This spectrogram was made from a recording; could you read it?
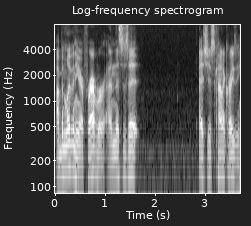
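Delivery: soft, emotional, choked-up voice. Twenty-one-year-old talking about leaving the place they've lived forever, choked up. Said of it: "I'm getting choked up".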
